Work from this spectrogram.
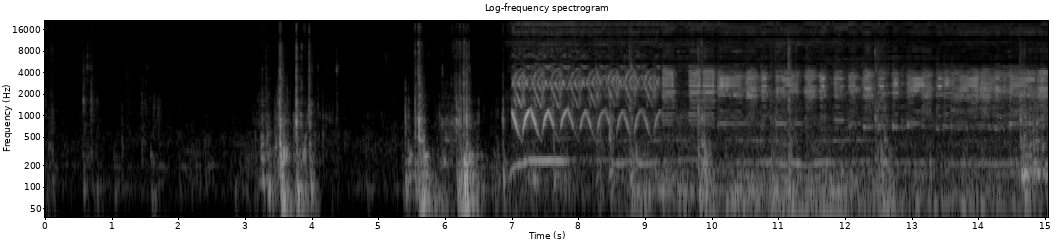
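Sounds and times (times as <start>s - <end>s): toy electronic siren yelp: 7.0s - 15.0s.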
